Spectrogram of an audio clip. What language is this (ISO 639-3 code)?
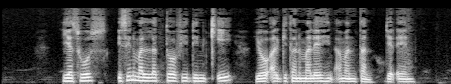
orm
